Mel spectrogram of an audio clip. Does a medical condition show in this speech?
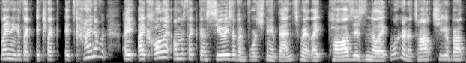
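Yes: deaf; uses own voice, difficulty pronouncing unfamiliar names.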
